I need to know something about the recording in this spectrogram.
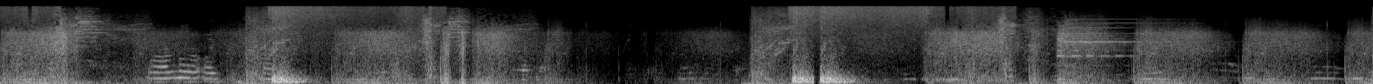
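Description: A blade slashes through flesh with a wet thud.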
